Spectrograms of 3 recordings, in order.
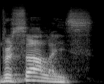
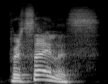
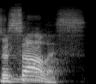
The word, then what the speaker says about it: Versailles: You fell into the trap, Dad. The hard L trap. This is This is French. Um so, the L's Versailles The L's are kind of silent.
